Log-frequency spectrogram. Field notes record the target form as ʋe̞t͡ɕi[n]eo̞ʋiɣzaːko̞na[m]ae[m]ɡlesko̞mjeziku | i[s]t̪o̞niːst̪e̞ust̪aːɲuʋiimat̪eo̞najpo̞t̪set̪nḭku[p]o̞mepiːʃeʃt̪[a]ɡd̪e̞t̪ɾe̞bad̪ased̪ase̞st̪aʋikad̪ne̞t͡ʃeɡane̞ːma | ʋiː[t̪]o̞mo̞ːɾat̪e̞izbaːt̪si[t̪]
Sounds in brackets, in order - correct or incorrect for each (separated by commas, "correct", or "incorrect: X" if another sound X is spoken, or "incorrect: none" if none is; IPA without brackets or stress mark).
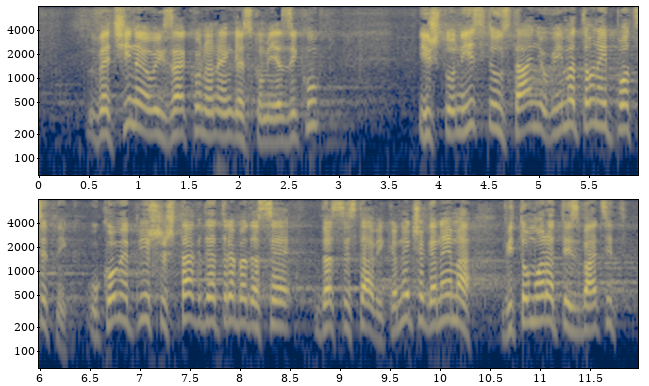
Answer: correct, incorrect: n, incorrect: ŋ, incorrect: ʃ, incorrect: k, correct, correct, correct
